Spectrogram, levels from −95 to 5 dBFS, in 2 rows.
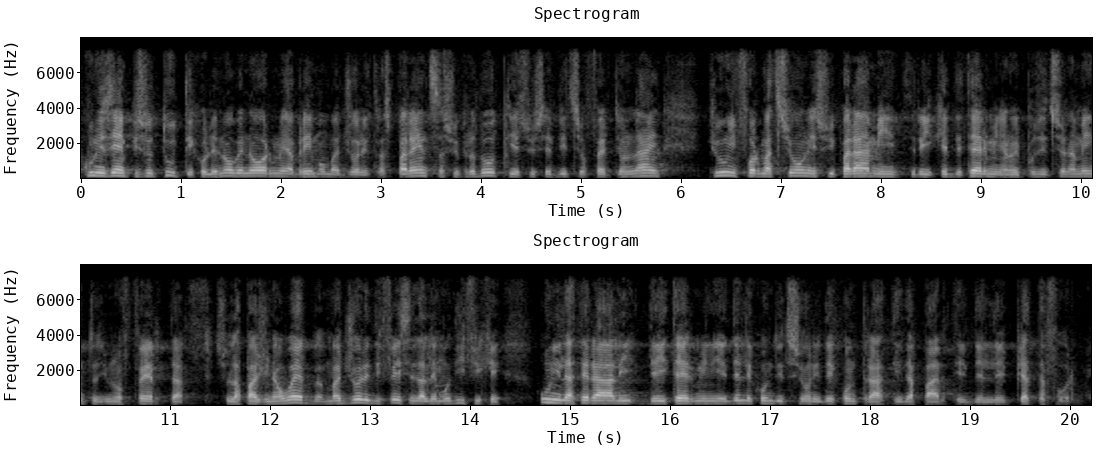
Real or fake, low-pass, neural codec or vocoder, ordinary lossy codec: fake; 7.2 kHz; vocoder, 22.05 kHz, 80 mel bands, WaveNeXt; none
